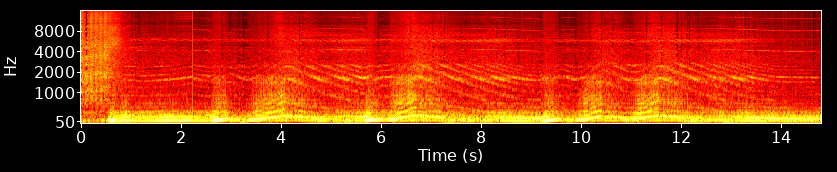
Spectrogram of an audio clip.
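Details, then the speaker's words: Toyota 2JZ swapped into a 240SX at smooth idle with several clean, even blips and no stumble; all cylinders firing, squeak from loose intake manifold, turbo unclamped so boost escapes. "you just heard it run i think it sounds pretty darn good if i do say so myself"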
